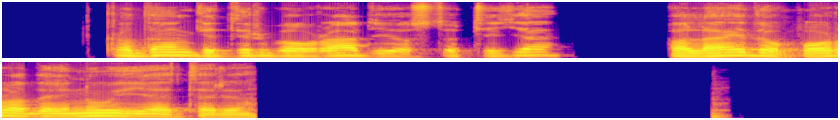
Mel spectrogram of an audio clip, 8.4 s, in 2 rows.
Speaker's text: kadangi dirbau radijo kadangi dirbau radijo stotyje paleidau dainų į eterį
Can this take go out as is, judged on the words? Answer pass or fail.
fail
